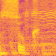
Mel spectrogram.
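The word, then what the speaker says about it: Xuc: Origen del shuk miguuño, el shuk, pronunciado suc.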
